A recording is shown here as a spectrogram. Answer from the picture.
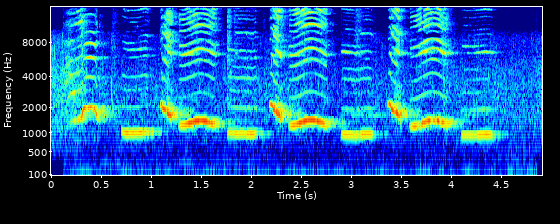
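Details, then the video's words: Unidentified bird, clear training recording for songbirds: repeated two-part phrases, each a sharp higher whistle dropping into a flat lower whistled note, roughly one phrase per second, steady low hum behind. "master suara burung unik jernih"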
